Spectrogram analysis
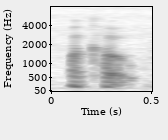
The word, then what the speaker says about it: Makov: do you pronounce it i pronounce it makov technically there's like two k sounds in there but i'm kind of lazy so a cove um think of like an ocean cove type place a lot of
